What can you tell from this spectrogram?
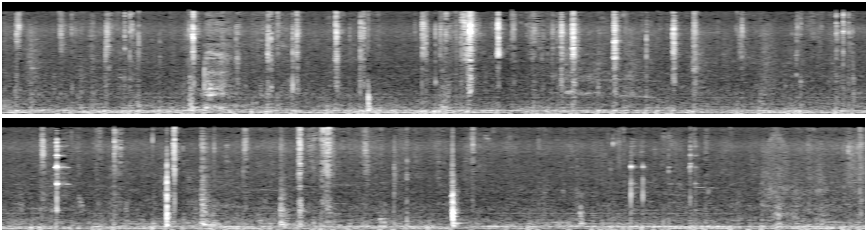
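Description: Eating sounds: a metal spoon clinking against a glass bowl, and chewing, heard as scattered sharp clicks and clinks over a low steady hum.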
